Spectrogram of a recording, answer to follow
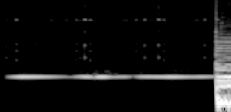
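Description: A single sustained electronic tone at one pitch, close to a pure sine, swelling and dipping in loudness: the soft opening note of a pop song's backing track.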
